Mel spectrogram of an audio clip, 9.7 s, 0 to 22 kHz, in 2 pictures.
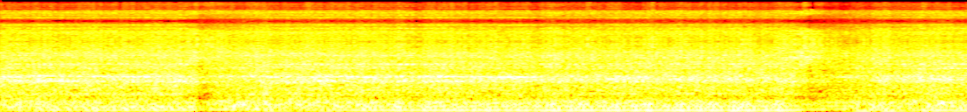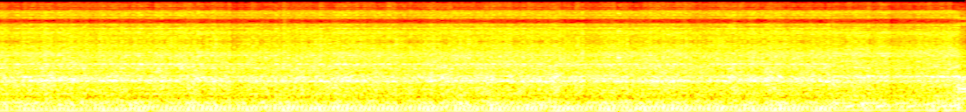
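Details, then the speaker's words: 1976 Corvette V8 after project work: steady even idle, smooth low rumble, no misses, knocks or hunting; runs a lot smoother and normal. "as you can see she runs a lot smoother um and you know should just sit there and idle L as long as you want her"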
